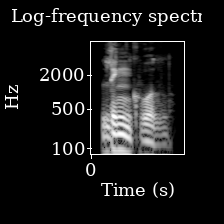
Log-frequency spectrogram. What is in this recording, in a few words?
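"lingual", British English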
